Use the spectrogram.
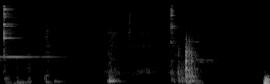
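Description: A glass being tapped several times in an uneven rhythm, each sharp clink leaving a bright, ringing tone that fades between hits, with no talking.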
